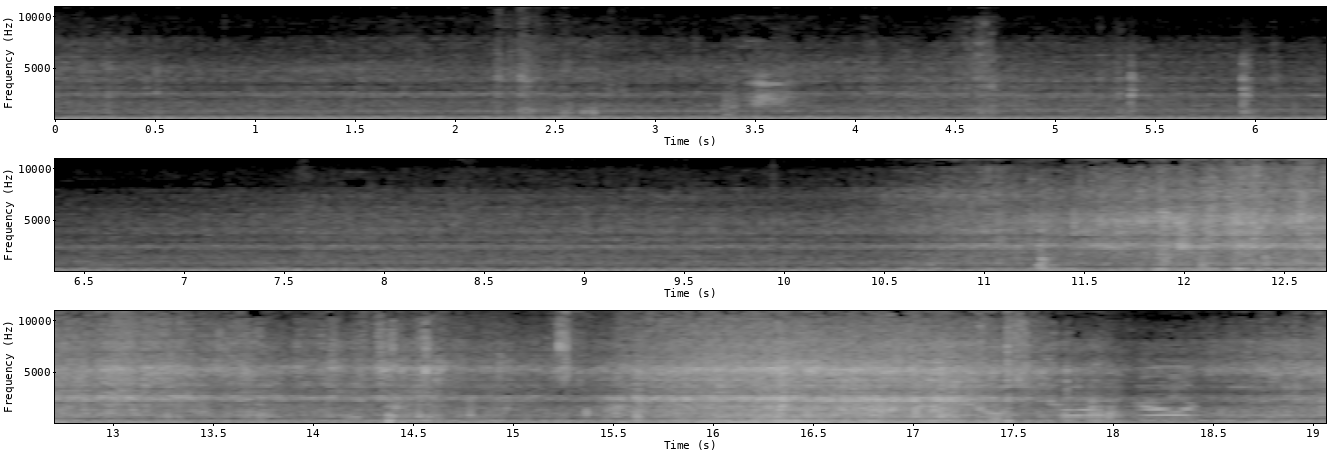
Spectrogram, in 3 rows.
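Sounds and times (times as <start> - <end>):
engine working under load: 0.0 - 19.0.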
